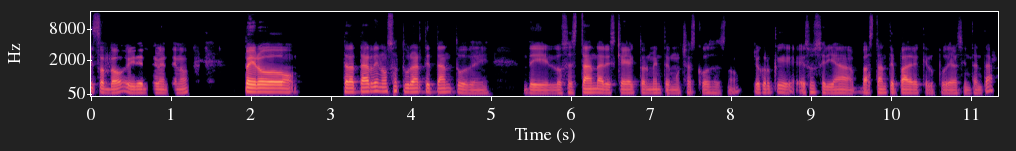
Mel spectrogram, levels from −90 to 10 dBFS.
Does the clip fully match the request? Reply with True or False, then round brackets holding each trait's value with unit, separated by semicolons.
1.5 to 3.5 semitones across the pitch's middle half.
False (3.9 semitones)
